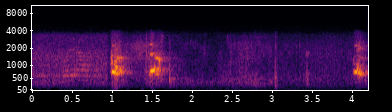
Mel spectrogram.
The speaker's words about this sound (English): The person with the dog, please mute.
